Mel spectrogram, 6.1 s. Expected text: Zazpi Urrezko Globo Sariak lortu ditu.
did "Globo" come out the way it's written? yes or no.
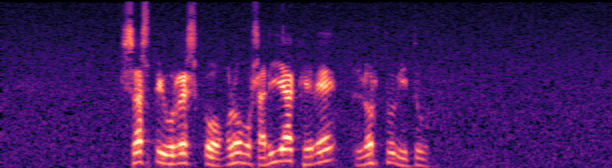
yes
